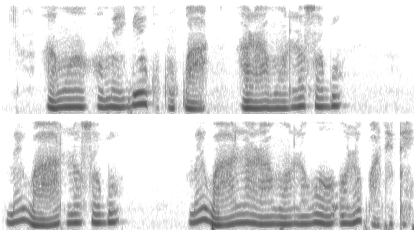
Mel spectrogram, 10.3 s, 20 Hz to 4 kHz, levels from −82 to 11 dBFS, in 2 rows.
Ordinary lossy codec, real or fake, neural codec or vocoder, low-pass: none; real; none; 3.6 kHz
